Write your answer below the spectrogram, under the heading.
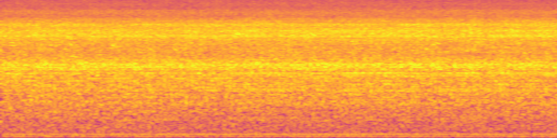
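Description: Steady mechanical running noise with a constant low hum underneath, unchanging in level.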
